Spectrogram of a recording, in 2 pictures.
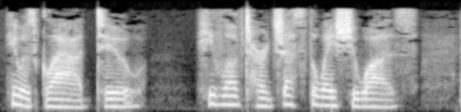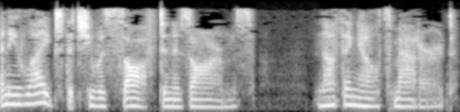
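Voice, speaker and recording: Woman, romance audiobook narration, lowish pitch, slow reading, slightly breathy grain, dry sound. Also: steady tone, dry recording, highs cut off. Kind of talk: scripted romance fiction narration.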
